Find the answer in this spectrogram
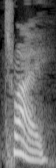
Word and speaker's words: try: 어떻게 하는 거냐면 try 할 때 요 부분을 I 이렇게 발음하는 거죠. 자, 소리 I 하고 입을 닫으면 이 소리가 그냥 끌려오는 거죠. 이가 아니라 다시 I.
